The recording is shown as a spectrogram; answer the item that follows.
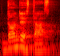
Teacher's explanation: es pregunta porque sube, sube y luego baja.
